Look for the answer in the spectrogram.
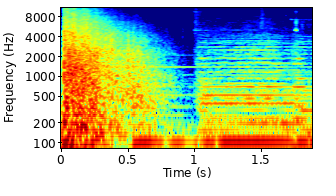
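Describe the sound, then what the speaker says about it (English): A single loud gunshot in The Great Ace Attorney Chronicles, a sharp blast at the start that decays over about a second, followed by a sustained low tonal ring. "I didn't have time to think about where the sound of the gunshot had come from."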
